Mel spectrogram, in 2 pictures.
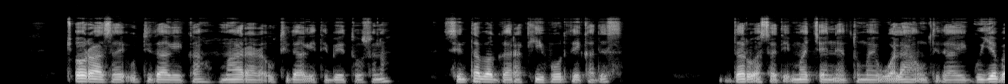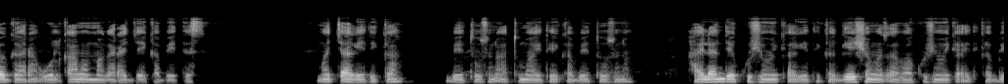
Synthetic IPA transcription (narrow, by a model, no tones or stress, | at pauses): t͡ʃʼɔɾʔaːsɐjʔʊ̰t̪ːɪd̪aːɡe̞ːkːɐmaːɾɐɾɐ̰ʔʊt̪ːɪd̪aːɡḛːt̪ɪbe̞ːt̪ːo̞ːsɔnɐ | sɪnt̪ːɐbɐɡːaːɾɐkʰiːpɔːɾt̪ɛkːɐd̪ɛs | d̪ɐɾʊʔɐsːɐt̪ɪ̰mɐt͡ʃʼːɐjnːɛɐt̪ːʊmɐjwɐ̰lɐhɐ̰ʊ̰t̪ːɪd̪aːɡeɡʊjːɛbɐɡːaːɾɐ̰wɔlkʼaːmɐmɐɡɐɾʔɐd͡ʒːɐjkːɐbe̞ːt̪ːes | mɐt͡ʃʼːaːɡe̞ːt̪ɪkːɐ | be̞ːt̪ːo̞ːsɔnɐ̰ɐt̪ːʊmaːɡt̪ɪkːɐbe̞ːt̪ːo̞̰ːsɔnɐ | hɐjlɐnd̪ɪjɐkʊʃɪhɔjkʼa̰ːɡe̞̰ːt̪ɪkːɐɡe̞ːʃːɐmɐt͡sʼa̰ːfaːkʊʃɪhɔjkʼːa̰ːɡḛt̪ɪ̥kːɐb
